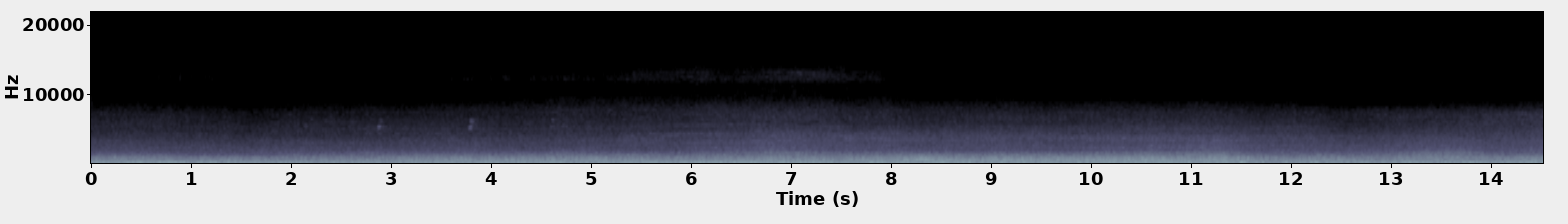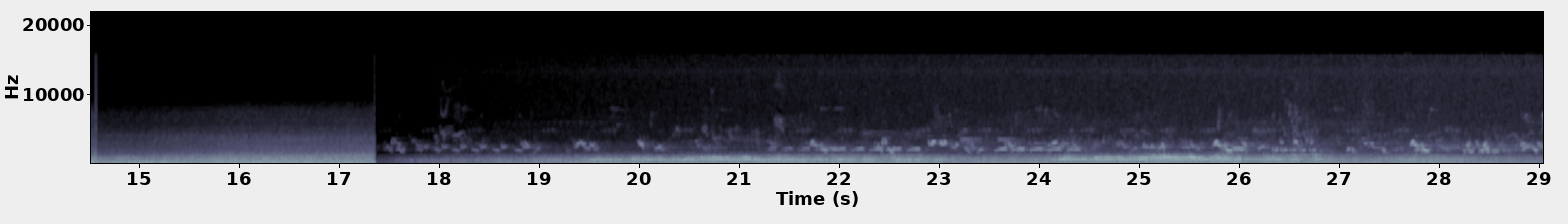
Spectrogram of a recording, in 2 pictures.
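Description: Steady road and engine noise of a car driving in city traffic, with a pitch that rises and falls now and then. About seventeen seconds in it cuts off abruptly to quieter street ambience with birds chirping.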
